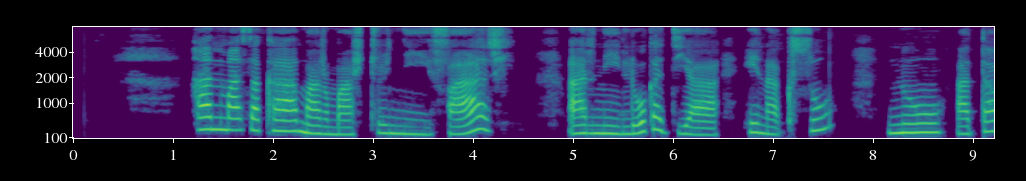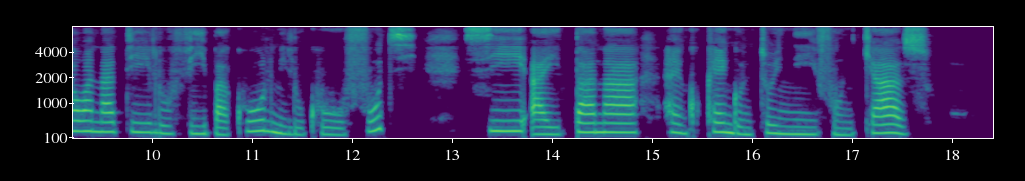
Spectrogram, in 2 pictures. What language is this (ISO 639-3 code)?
mlg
